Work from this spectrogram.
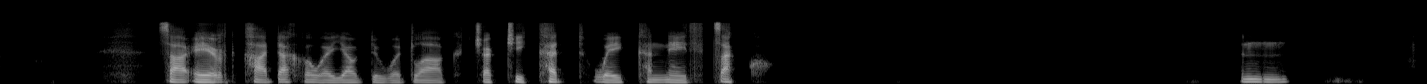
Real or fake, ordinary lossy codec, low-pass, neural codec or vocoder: fake; MP3, 96 kbps; 7.2 kHz; codec, 16 kHz, 0.3 kbps, FocalCodec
